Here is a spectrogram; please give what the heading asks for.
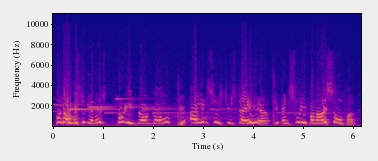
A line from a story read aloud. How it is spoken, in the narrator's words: the tears roll down Dagwood's cheeks, and he sobs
